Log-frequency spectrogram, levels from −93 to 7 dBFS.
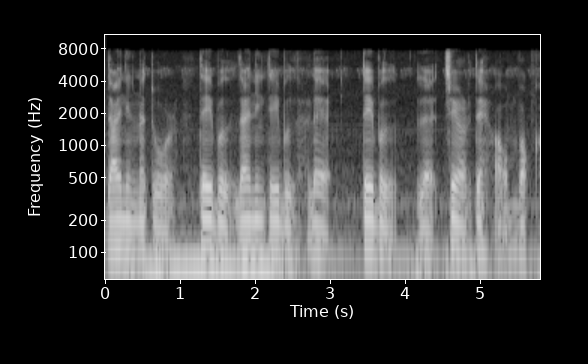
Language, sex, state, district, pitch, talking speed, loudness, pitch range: Mizo, male, Mizoram, Aizawl, 90 Hz, 145 wpm, -19 LUFS, 80-100 Hz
